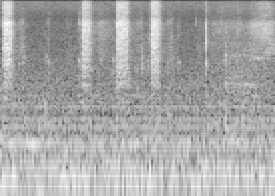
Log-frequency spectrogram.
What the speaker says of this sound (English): I'm putting the facial spray on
